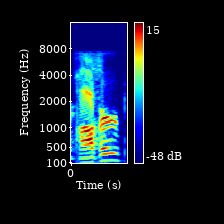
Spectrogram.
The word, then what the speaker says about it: Hauver: H-A-U-V-E-R. – Hauver, maybe? – Hauver, yeah.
